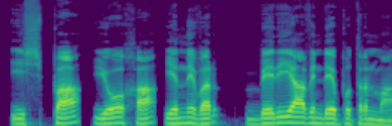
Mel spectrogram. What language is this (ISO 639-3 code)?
mal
